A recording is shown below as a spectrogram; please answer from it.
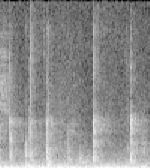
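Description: Chalk tapping and clicking against a chalkboard as numbers are written: a run of sharp, uneven taps, several a second.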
